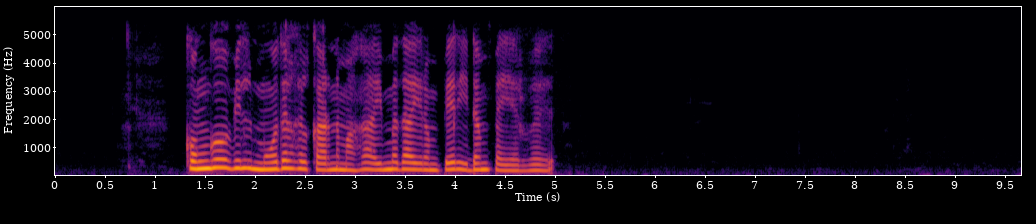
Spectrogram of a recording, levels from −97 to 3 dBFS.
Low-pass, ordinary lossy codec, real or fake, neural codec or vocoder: 5.4 kHz; none; real; none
